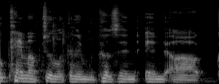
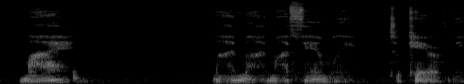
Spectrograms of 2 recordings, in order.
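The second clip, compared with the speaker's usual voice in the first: very low, hushed, silky, smooth and slow drawl; 7 semitones lower, 12 dB quieter than usual. Quoting a man offering funeral services, imitating a smooth, slow voice. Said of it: "very smooth voice, kind of very slow voice".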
